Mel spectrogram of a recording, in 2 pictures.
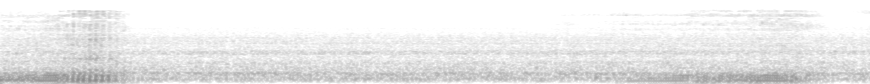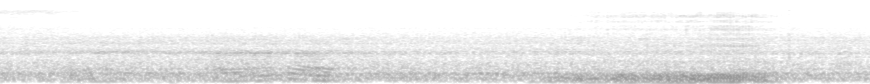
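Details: Woman asleep in pajamas with the lights on, snoring: soft, rough snores recurring with each breath against steady room noise; ordinary snoring during sleep.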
